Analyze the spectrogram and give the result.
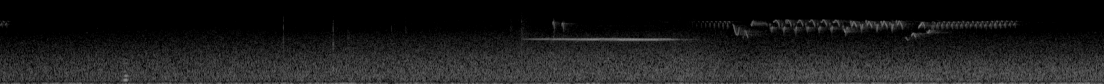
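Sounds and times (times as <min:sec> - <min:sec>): background hiss: 0:00.0 - 0:11.0
songbirds singing: 0:05.3 - 0:10.2.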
